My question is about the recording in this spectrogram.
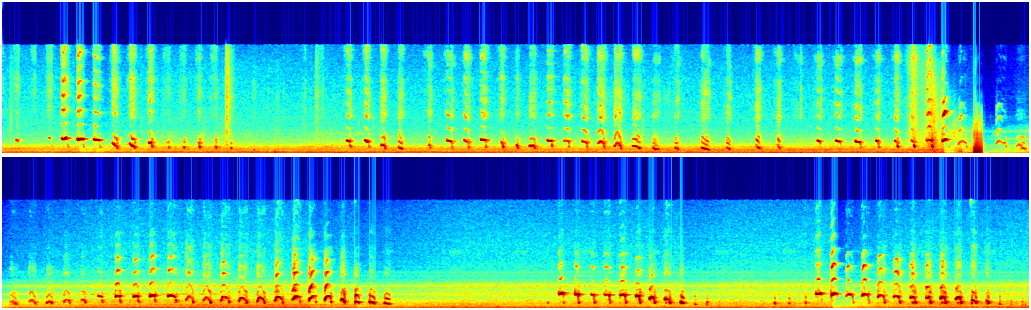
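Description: Toy poodle puppy whimpering: runs of short, high, falling whines, several a second, coming in clusters. A sharp click comes about halfway through.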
